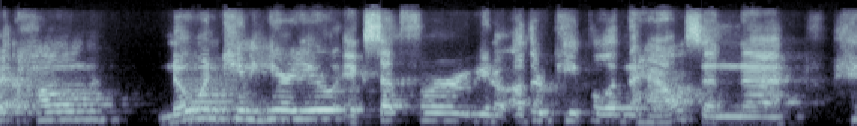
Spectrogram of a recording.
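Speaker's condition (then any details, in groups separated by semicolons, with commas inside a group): No condition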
